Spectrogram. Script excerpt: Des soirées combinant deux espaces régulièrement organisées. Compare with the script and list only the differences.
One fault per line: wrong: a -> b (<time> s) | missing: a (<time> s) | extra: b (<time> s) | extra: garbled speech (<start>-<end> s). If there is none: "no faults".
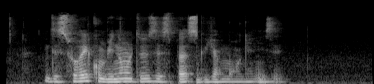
no faults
